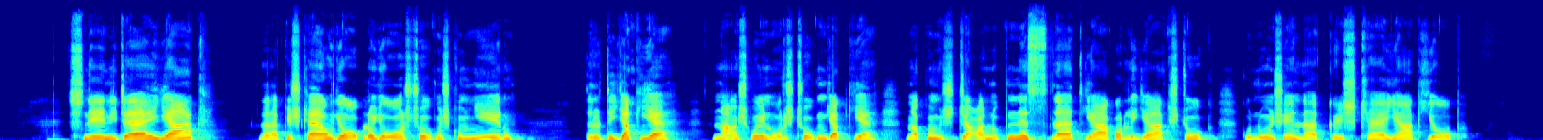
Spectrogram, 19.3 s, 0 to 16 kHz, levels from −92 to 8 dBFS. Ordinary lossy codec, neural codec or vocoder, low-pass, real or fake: Opus, 64 kbps; none; 14.4 kHz; real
